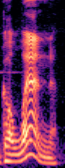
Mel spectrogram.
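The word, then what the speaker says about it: Ghislaine: crimes right now so her name apparently is pronounced glenn okay okay according to one of epstein's victims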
